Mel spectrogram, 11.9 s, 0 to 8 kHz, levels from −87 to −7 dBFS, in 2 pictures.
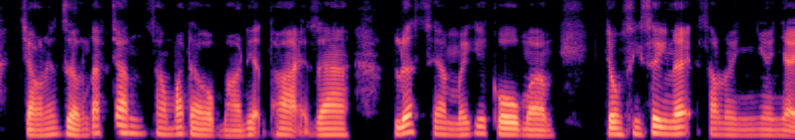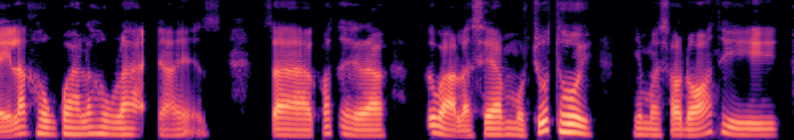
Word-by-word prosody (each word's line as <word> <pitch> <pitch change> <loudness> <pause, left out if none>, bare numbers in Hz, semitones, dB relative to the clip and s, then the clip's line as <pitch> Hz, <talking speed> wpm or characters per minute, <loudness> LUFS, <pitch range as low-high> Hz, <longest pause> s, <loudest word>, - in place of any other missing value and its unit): trèo 115 -1 0
lên 130 +3 -5
giường 130 -5 +1
đắp 155 - +1
chăn, 160 -4 +1
xong 135 -3 -6
bắt 140 +1 -1
đầu 120 -3 +1
mở 110 -1 -5
điện 130 +4 -2
thoại 125 -2 -1
ra, 125 0 +1 0.3
lướt 155 +5 +5
xem 130 -3 -3
mấy 120 +1 -2
cái 150 - -3
cô 130 -3 +4
mà 115 -1 +1 0.4
trông 135 0 +3
xinh 140 +2 -7
xinh 150 -2 +4
đấy, 140 +2 +4
xong 125 -1 -5
rồi 120 -1 -5
nh 115 0 -7
nhảy, 105 -3 +3
lắc 145 +1 +3
hông 145 -3 -1
qua 135 0 +1
lắc 140 - 0
hông 145 -2 -2
lại. 130 -1 0
Đấy, - - -3
s - - -24 0.4
sà 115 -2 +3
có 150 - -3
thể 135 - -3
là 115 -1 +3 0.3
cứ 165 - +1
bảo 150 -7 +5
là 105 -1 +1
xem 130 +3 +1
một 115 -3 -3
chút 190 - +5
thôi, 175 -8 +5 0.3
nhưng 130 -1 -4
mà 120 -1 -3
sau 120 +1 +1
đó 120 +4 +2
thì, 125 -7 -2
130 Hz, 250 wpm, -24 LUFS, 120-140 Hz, 0.4 s, lướt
